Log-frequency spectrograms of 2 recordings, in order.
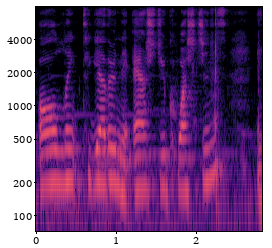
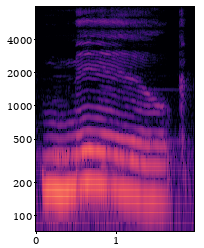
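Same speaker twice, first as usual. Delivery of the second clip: "Milk" stretched out very slowly; slow motion. Shown as a demonstration. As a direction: draw out every sound in "Milk". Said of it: "Talk in slow motion".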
